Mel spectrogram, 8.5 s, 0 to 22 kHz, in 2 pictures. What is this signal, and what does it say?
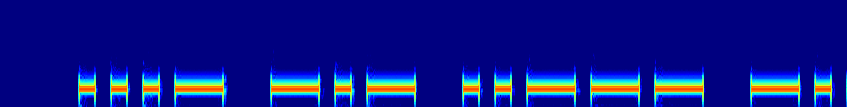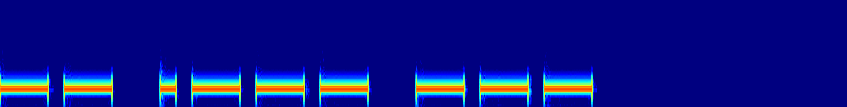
Morse code, heard as a keyed tone, about 15 wpm, 700 Hz. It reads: VK2YJO
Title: DXCC-100 Call Signs - 6 Characters - Repeated 2x - 15wpm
